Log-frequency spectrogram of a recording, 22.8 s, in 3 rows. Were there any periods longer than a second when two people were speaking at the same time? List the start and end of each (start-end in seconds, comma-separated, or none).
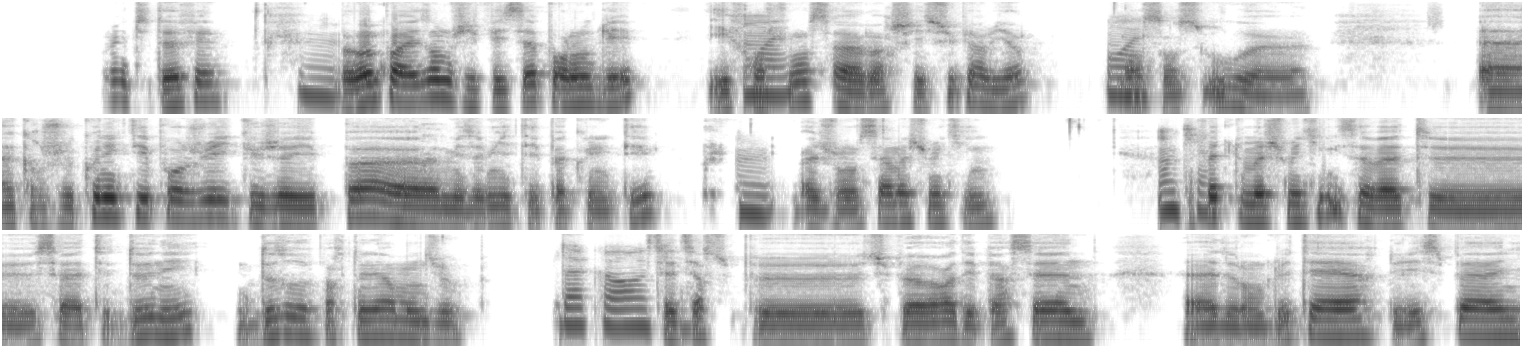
none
